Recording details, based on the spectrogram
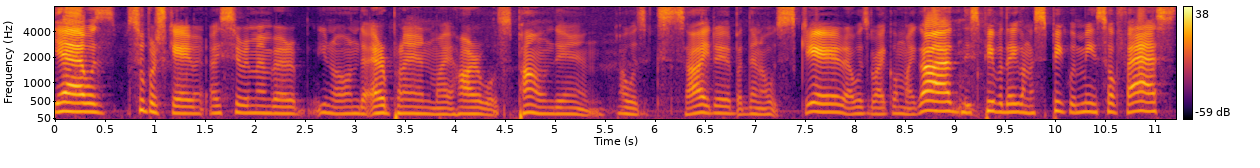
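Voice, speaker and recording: With an Italian accent, a woman talks at a moderate pace and a medium pitch, with ordinary pitch variation. She leaves hardly any pauses. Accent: Italian accent, noticeable. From Italy. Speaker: comedian. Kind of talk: casual chat.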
